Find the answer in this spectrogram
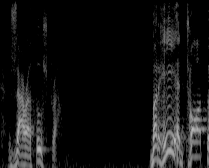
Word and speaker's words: Zarathustra: a prophet in Persia named zoroaster of course that's the Greek pronunciation his name was really zarathustra but he had taught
